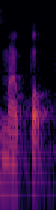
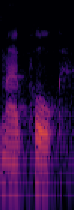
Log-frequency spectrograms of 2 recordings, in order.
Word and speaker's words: Mao Pok: It's absolutely my mispronunciation. I apologize, Mr. Witness. Maybe I can ask my colleague from the Q-Santon team, national colleague, to read that name, just to make sure that we pronounce it correctly. Kong On, thank you. And the name is Mao Pok.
